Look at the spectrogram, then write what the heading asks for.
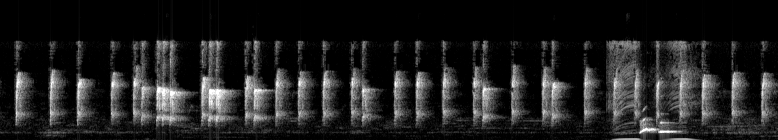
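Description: A squirrel gives a steady series of sharp, high chips, about two or three each second.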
